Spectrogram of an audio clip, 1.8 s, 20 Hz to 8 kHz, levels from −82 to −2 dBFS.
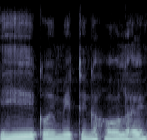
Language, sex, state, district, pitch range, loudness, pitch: Bajjika, male, Bihar, Vaishali, 125-135 Hz, -24 LUFS, 130 Hz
